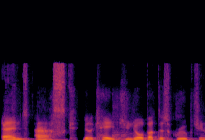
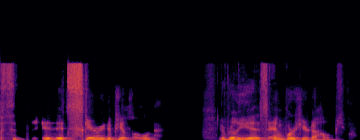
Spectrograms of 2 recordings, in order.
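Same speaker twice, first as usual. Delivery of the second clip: pitched-up voice choking up, breaking with tears; 5 semitones higher than usual. Urging listeners to reach out for help, the speaker is choking up. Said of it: "sorry if I get a little cry a little bit".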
